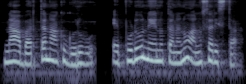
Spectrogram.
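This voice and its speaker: Give me a stern captive queen lecturing a king, read by a woman storyteller, warm and mellow. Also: mid-range voice, moderate pace, natural voice. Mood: firm devotion. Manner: scolding, lecturing.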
